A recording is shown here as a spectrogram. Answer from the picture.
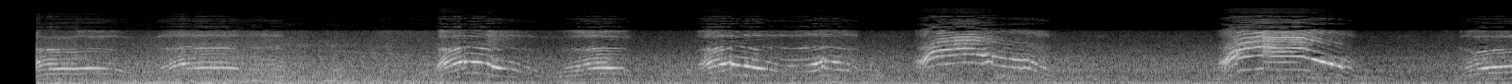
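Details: Two cats meowing back and forth as if talking to each other: a series of drawn-out, arching meows, some rising then falling, repeated every couple of seconds with short pauses between exchanges.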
